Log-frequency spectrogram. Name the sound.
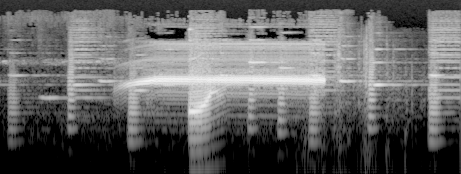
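frog croaking sound effect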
